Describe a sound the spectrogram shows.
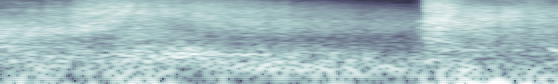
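A man shouts loudly and angrily.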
